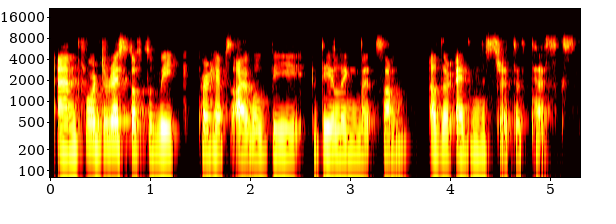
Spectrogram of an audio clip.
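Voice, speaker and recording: A woman's voice: medium pitch, steady tone, moderate pace, gravelly, darkish tone, dull audio. A woman in her thirties from Turkey, speaking English with a Turkish accent as a lecturer being interviewed, with many fillers and restarts. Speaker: university lecturer, guest. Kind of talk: casual interview over a call.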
